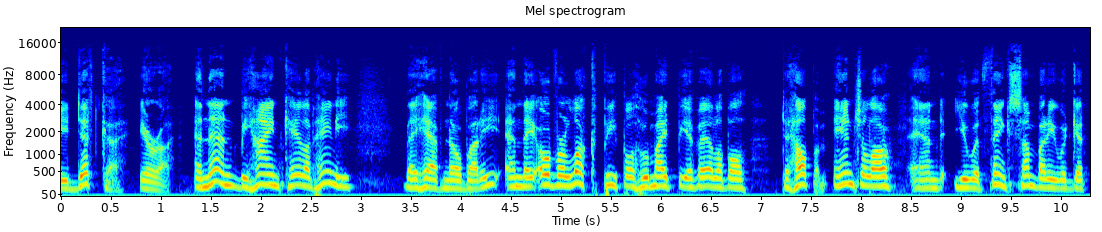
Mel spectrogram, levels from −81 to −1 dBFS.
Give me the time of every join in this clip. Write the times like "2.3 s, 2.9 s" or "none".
1.2 s, 8.5 s

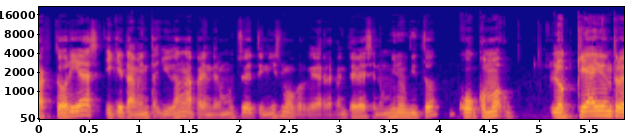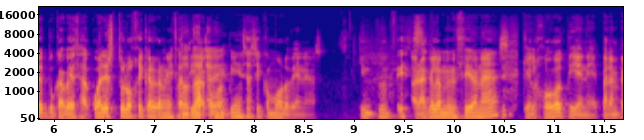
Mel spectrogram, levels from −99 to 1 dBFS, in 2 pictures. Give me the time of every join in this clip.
8.9 s, 10.6 s

